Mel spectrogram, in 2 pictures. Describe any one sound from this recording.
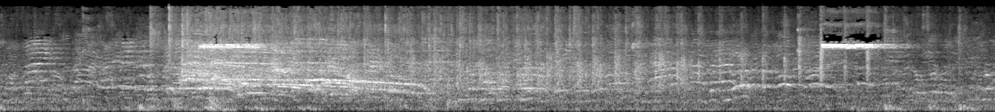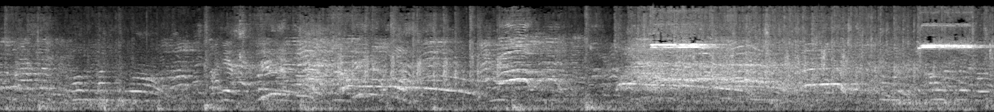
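A crowd of spectators cheers and shouts loudly in an echoing gym.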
